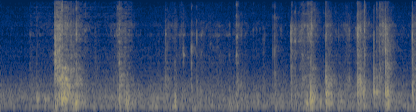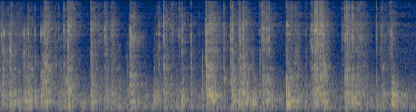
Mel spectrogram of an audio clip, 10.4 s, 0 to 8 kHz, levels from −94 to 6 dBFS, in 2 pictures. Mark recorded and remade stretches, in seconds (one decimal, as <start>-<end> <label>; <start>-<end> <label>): 0.0-10.4 remade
